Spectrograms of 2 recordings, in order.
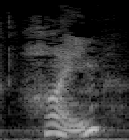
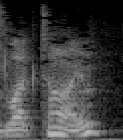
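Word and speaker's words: Haim: We have Heim. – Heim. – Like time.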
